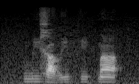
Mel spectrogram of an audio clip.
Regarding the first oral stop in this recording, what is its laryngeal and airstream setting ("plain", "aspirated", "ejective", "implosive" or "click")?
aspirated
